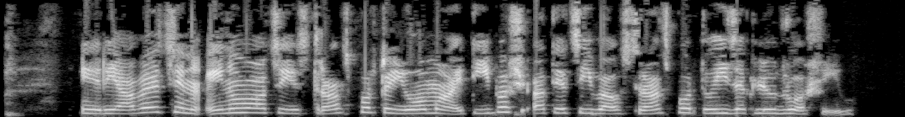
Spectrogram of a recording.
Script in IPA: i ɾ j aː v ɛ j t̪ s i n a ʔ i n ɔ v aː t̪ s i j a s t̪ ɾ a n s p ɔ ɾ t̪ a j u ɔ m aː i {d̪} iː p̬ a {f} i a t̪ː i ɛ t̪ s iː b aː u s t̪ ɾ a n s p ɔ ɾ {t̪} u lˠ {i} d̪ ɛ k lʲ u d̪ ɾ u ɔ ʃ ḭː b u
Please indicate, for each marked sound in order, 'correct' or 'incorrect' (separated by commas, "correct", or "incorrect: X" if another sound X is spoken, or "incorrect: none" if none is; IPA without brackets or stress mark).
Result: incorrect: t̪, incorrect: ʃ, correct, incorrect: iː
